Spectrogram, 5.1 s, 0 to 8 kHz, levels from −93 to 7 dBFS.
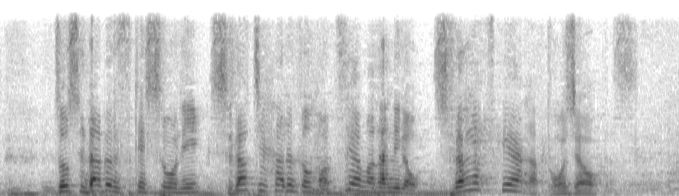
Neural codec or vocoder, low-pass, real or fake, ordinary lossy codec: codec, 24 kHz, 0.9 kbps, WavTokenizer, medium music audio release; 7.2 kHz; fake; none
